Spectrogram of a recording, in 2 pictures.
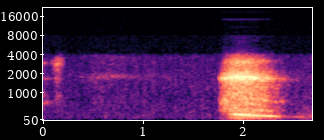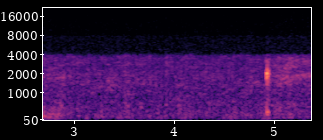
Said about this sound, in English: So we're just going to do a little breath.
